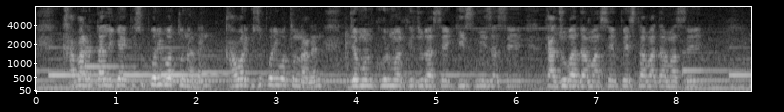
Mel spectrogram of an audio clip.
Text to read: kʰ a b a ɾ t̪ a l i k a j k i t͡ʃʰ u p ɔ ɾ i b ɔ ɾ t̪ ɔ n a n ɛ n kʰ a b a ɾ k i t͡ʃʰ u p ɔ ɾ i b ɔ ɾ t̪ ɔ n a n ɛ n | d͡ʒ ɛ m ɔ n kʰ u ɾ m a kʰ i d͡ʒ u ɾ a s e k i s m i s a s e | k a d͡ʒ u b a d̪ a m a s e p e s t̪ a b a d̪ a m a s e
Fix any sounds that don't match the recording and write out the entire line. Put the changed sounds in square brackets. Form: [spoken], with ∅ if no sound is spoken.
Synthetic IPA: kʰ a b a ɾ t̪ a l i k a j k i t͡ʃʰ u p ɔ ɾ i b ɔ ɾ t̪ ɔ n a n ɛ n kʰ a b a ɾ k i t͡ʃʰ u p ɔ ɾ i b ɔ ɾ t̪ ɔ n a n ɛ n | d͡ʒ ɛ m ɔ n kʰ u ɾ m a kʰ i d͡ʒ u ɾ a s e k i s m i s a s e | k a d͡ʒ u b a d̪ a m a s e p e s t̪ a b a d̪ a m a s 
